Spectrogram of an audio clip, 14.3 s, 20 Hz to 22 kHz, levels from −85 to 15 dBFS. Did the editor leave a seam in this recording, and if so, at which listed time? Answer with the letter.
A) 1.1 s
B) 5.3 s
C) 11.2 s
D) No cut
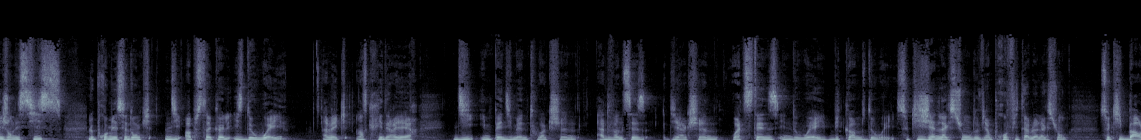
A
